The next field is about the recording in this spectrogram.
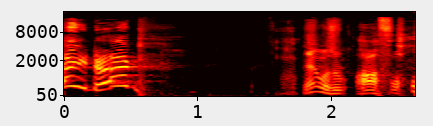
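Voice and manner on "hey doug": put-on cartoon voice, much higher pitched. Trying out cartoon character voices with friends, Skeeter voice. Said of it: "Let me see if I can do Skeeter".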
